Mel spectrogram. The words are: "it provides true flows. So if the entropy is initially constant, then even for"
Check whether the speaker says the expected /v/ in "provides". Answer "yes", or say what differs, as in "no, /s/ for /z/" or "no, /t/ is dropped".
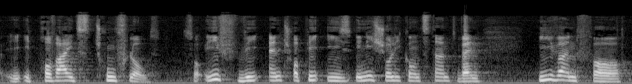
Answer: yes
